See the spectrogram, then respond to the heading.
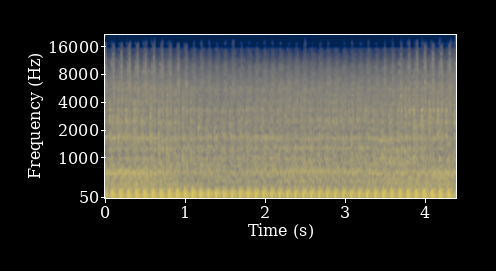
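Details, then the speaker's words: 2022 Royal Enfield Classic 350 Reborn single-cylinder at idle after a quick valve check and adjustment: an even thump with a faint light tick. It sounds normal apart from a known exhaust blow that is awaiting repair. "sounds quite [Music] normal that's that exhaust blow but don't worry about that cuz this exhaust will be getting sorted"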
